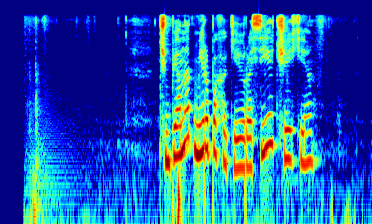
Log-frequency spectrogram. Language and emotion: Russian, neutral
